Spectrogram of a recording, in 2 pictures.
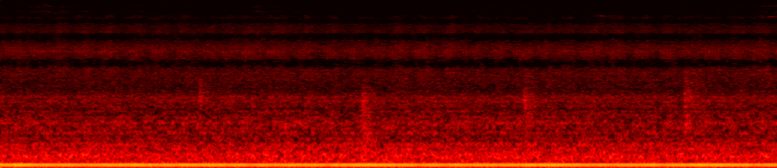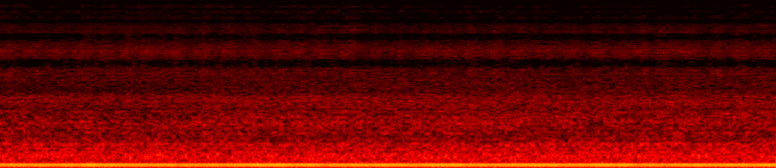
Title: Beko making strange noise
